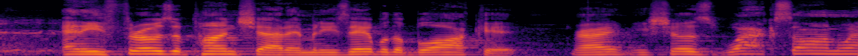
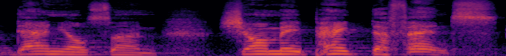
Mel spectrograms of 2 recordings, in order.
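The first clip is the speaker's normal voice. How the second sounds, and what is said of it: Weird put-on accent. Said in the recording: “it's a weird accent”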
